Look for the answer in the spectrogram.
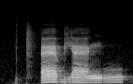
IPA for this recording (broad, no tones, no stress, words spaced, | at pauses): t͡sʼæbjæŋu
